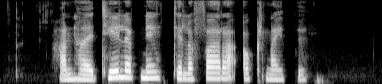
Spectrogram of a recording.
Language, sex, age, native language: Icelandic, female, 14, Icelandic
